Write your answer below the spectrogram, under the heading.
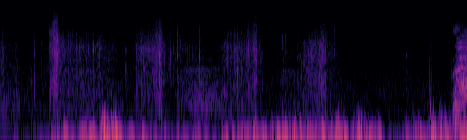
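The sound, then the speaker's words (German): Footsteps of a hiker climbing uphill through thorny bushes, crunching in an uneven rhythm mixed with rustling and scraping of branches, moderately loud and continuous throughout. “Boah, jetzt, schon, jetzt bin ich schon ziemlich weit raufgegangen. Aber weiter geht's zwischen den ganzen Stacheltreten durch.”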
